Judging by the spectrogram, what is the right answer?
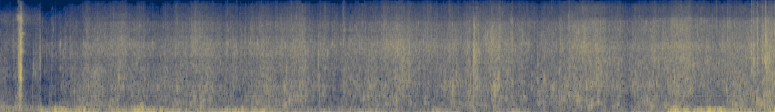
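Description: Wind rumbling on the microphone over water sloshing and splashing as a hunter wades through shallow marsh water skimmed with thin ice. A sharp click sounds just after the start.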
